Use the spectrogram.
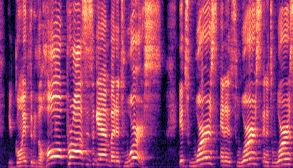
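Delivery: loud, high, impassioned screaming. Describing the cycle of going back to a cheating partner: screaming. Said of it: "I don't know how I'm screaming right now".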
